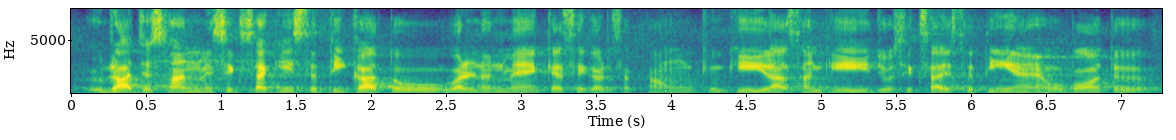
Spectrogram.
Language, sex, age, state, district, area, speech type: Hindi, female, 18-30, Rajasthan, Jodhpur, urban, spontaneous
